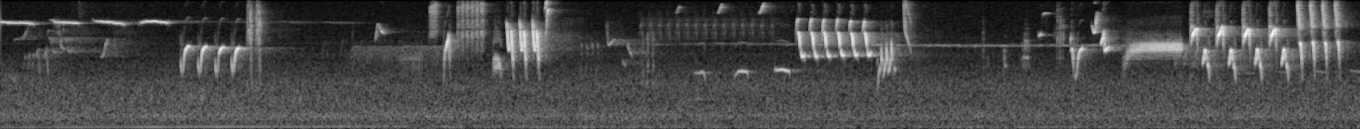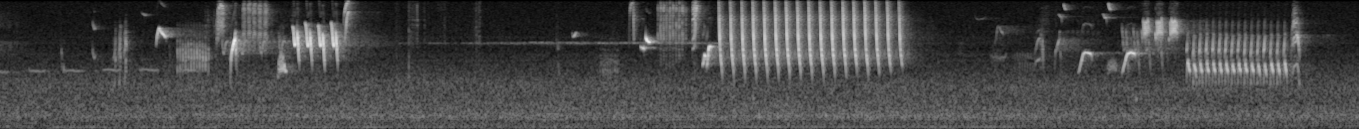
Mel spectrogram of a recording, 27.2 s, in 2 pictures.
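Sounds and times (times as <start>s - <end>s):
common nightingale singing: 0.0s - 27.0s.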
